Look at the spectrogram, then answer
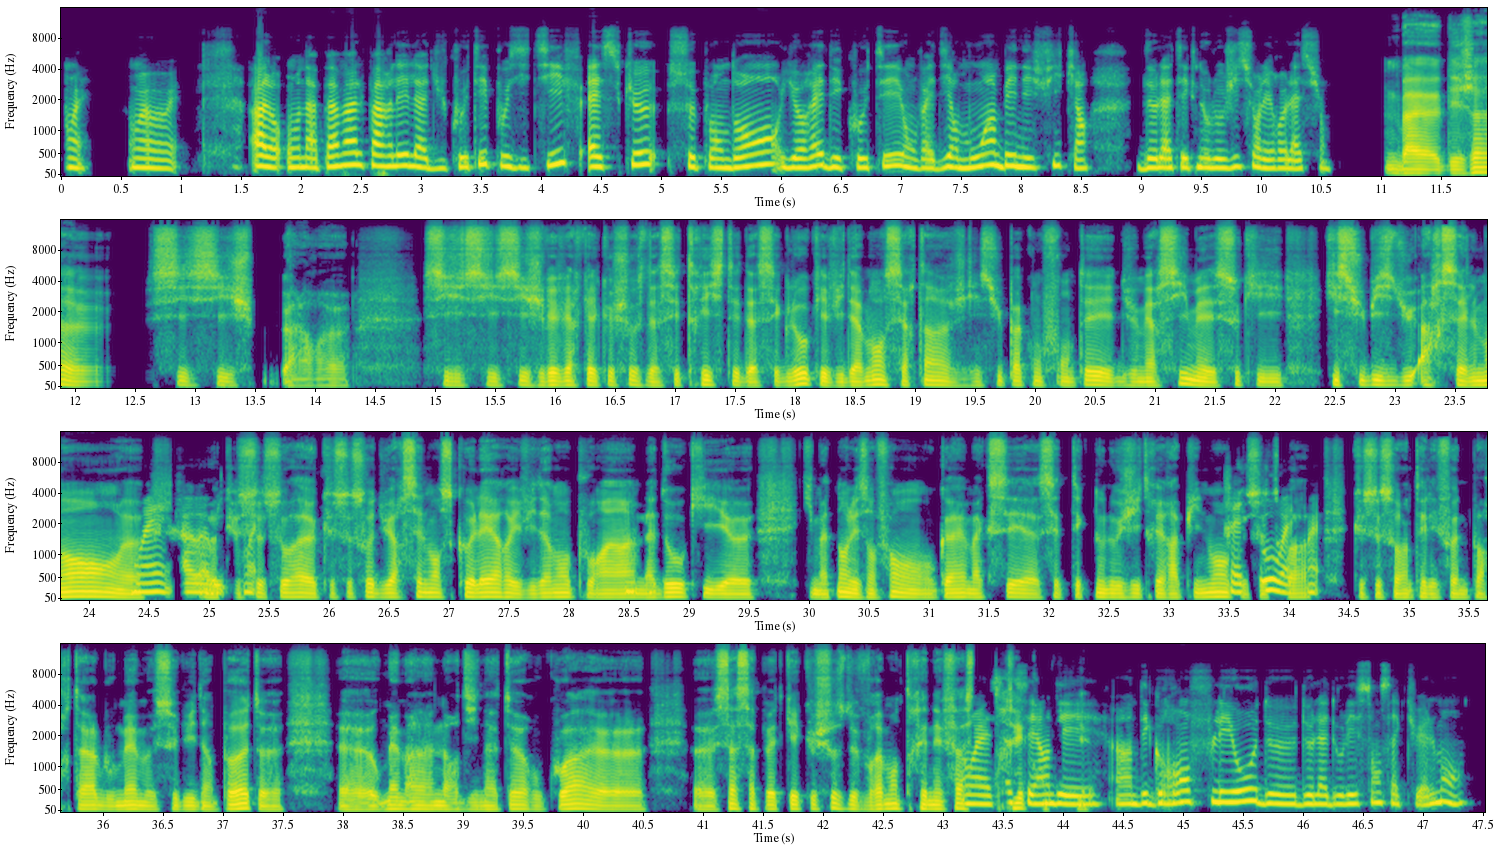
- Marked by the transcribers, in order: other background noise; stressed: "très"
- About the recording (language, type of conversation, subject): French, podcast, Comment la technologie change-t-elle tes relations, selon toi ?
